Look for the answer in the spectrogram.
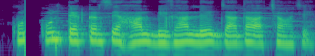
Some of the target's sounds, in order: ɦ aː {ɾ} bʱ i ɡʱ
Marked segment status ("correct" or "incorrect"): incorrect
